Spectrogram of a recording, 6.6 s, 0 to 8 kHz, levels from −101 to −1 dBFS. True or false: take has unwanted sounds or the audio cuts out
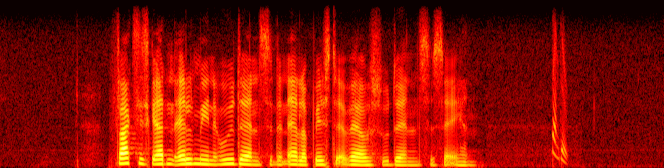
true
